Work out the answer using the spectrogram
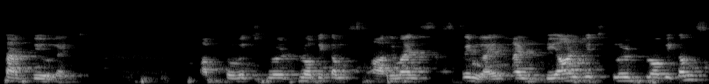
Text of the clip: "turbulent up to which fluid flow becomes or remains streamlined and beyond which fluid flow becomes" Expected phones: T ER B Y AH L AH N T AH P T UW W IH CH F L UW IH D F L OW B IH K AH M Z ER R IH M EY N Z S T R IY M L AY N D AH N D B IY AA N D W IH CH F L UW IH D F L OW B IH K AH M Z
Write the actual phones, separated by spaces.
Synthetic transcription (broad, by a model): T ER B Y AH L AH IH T AH P T UW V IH CH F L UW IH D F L OW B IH K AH M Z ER R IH M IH N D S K R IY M L AY N AH N D B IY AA N D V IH CH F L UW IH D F L OW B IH K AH M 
